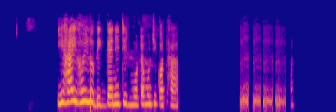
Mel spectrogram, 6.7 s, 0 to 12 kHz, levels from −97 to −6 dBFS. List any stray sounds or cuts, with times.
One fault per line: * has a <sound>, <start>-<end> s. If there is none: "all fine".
* has a laugh, 4.8-5.7 s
